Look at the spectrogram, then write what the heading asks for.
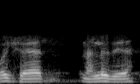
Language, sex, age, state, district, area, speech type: Tamil, male, 18-30, Tamil Nadu, Kallakurichi, rural, conversation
